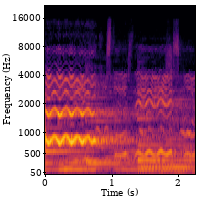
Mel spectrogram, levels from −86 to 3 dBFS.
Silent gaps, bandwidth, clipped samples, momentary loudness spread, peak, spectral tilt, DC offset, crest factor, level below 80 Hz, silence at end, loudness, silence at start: none; 11.5 kHz; under 0.1%; 16 LU; -2 dBFS; -5.5 dB/octave; under 0.1%; 16 dB; -56 dBFS; 0 s; -17 LUFS; 0 s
